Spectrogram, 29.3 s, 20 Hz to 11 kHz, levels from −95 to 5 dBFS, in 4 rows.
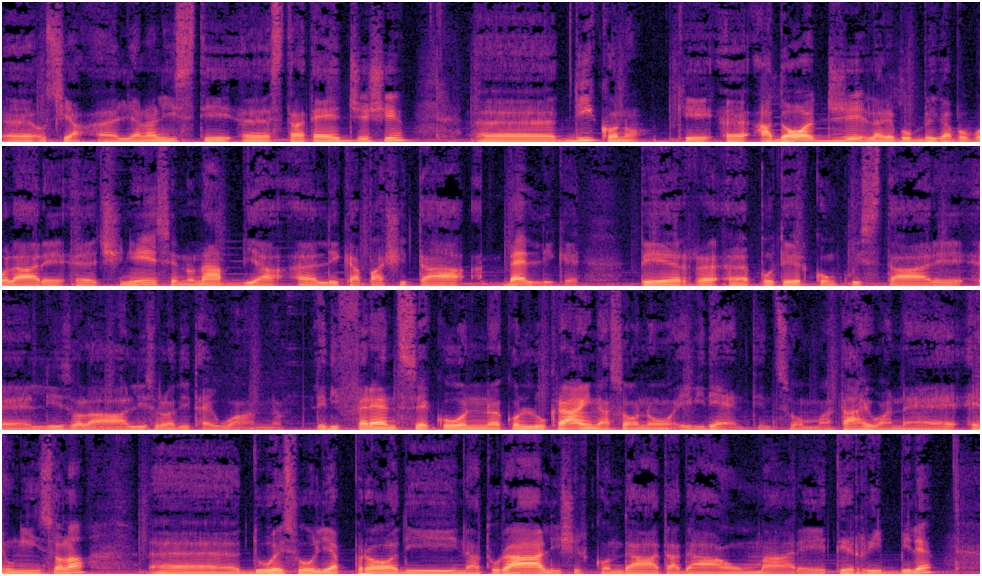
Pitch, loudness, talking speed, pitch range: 105 Hz, -19 LUFS, 110 wpm, 95-115 Hz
